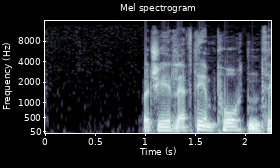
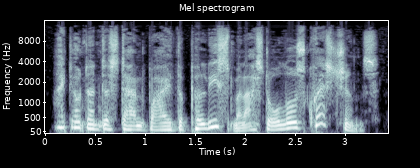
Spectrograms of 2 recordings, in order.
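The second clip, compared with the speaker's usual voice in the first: higher wife's voice, anxious; worried wife; 7 semitones higher than usual. A narrator's reading. Wife's voice in story.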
